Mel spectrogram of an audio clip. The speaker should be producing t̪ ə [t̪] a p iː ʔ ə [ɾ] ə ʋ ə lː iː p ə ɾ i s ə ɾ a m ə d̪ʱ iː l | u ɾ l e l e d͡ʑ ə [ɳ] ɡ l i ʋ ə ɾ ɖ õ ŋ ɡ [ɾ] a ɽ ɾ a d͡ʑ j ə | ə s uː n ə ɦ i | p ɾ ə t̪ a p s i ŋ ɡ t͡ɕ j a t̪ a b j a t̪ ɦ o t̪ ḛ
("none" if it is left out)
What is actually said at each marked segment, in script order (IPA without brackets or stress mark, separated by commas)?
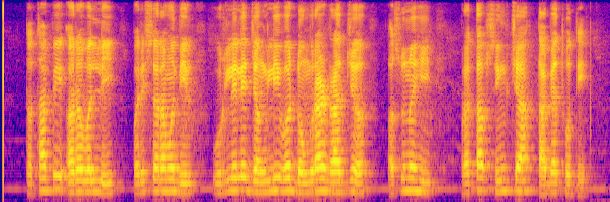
t̪ʰ, ɾ, ŋ, ɾ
